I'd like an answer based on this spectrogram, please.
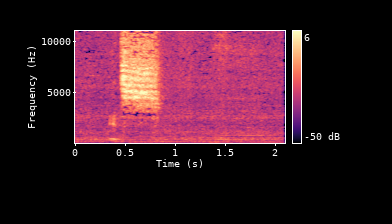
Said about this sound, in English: Our listeners are relieved the fan has been shut off. Yeah, I'm sorry about that. But I was convincing them that was a sound of the meat cooking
